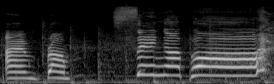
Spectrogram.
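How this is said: It is said in a put-on, showy pageant voice.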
